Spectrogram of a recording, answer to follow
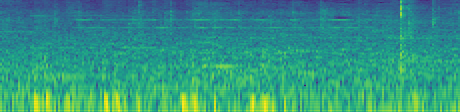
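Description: Prowling Panther video slot machine playing its reel-spin sound, a rhythmic low drumbeat, while the reels spin and stop.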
